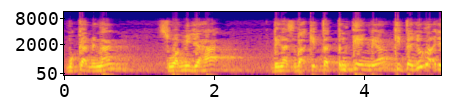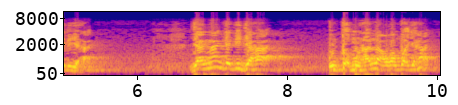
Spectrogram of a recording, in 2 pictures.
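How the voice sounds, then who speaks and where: A man with a Malaysian Malay accent giving a lively religious lecture, acting out quarrels between husbands and wives. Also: sits high, moderate pace, long pauses, slight background noise. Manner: animated, acts out quarrels between spouses. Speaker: preacher. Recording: hall reverb with faint ambience.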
